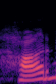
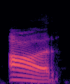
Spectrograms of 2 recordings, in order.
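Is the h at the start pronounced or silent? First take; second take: pronounced; silent. First: The word begins with an h sound. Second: The word begins with a vowel, h silent. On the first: The speaker calls it wrong. "हमने हार नहीं पढ़ेंगे" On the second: The speaker calls it right. "हम इसे pronounce करेंगे आर"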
